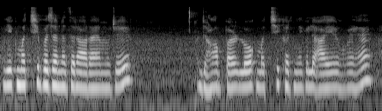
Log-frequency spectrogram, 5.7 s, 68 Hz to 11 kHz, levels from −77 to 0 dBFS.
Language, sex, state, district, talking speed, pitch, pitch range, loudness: Hindi, female, Arunachal Pradesh, Lower Dibang Valley, 190 wpm, 205 Hz, 200-220 Hz, -18 LUFS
